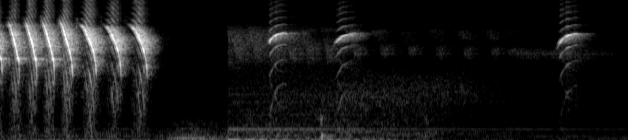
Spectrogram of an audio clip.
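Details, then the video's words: Canary in 'ngerol' rolling style, played as a lure to get other canaries singing: a quick burst of high downslurred notes, then sparse, separated swooping notes over a faint hum and long quiet gaps. "KENARI NGEROL AMPUH BUAT PANCINGAN KENARI"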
